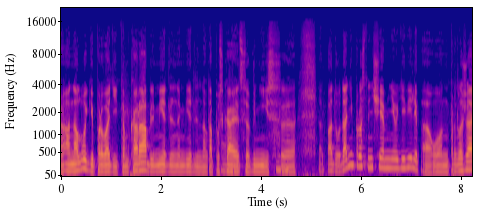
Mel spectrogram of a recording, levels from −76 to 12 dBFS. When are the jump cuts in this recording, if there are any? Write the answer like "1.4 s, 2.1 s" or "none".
2.9 s, 7.1 s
